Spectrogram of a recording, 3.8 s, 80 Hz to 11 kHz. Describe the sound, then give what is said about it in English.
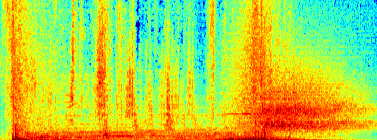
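A large crowd at a dance show performance in New York City in 1960 claps and roars in a dense, continuous wash of applause, loud, swelling slightly past the midpoint with a deep rumbling undertone before easing off at the end. “Look at that huge crowd. I know my jazz hands were good, but I don't think they're applauding for me.”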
